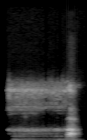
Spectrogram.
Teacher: The letter ha is between your tonsils, between the back of your tongue and the tonsils, ha. It makes that vibrating sound.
